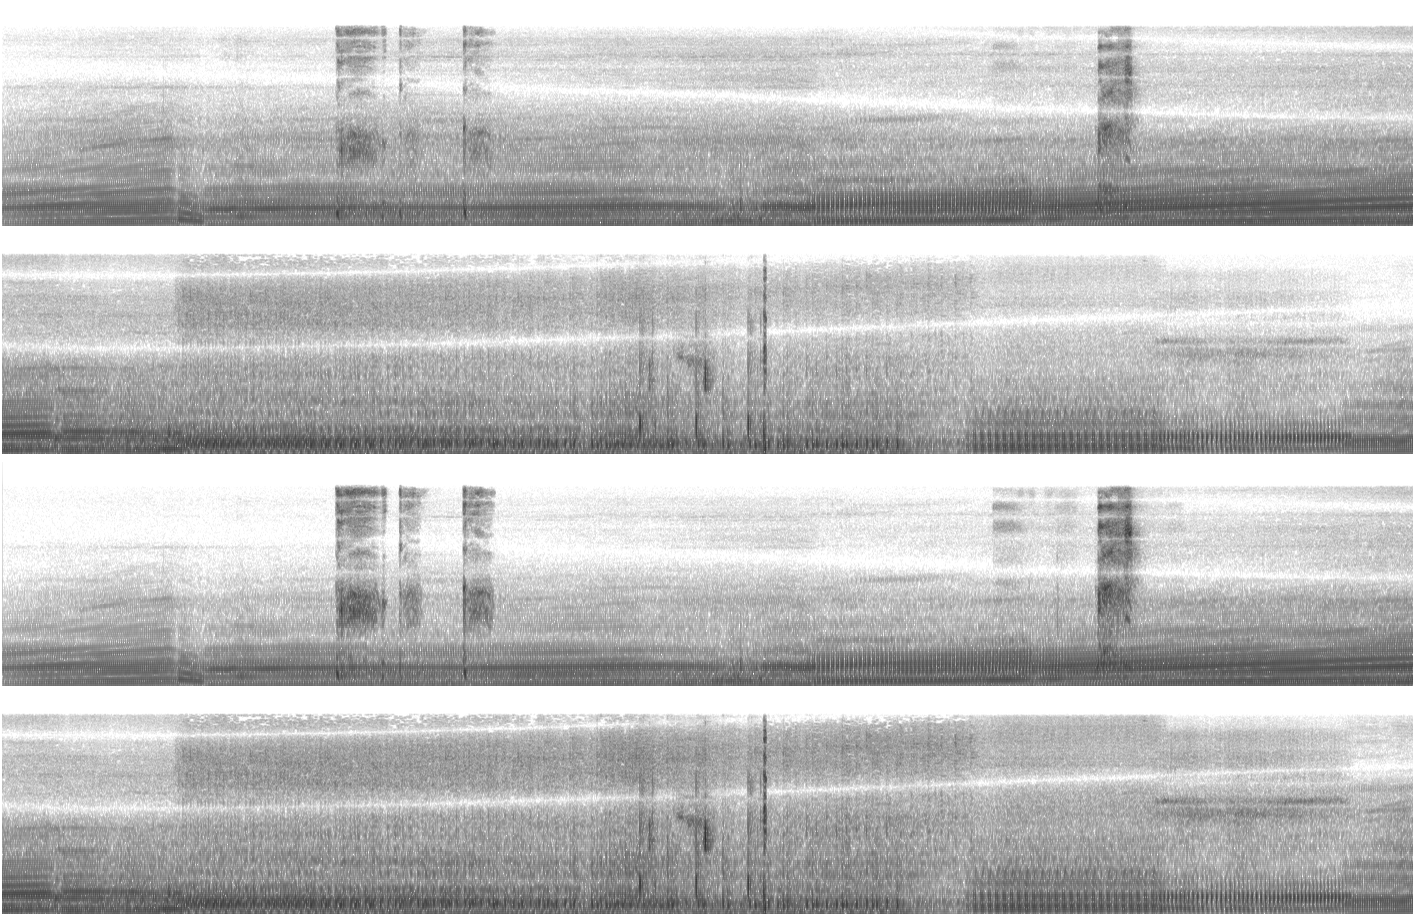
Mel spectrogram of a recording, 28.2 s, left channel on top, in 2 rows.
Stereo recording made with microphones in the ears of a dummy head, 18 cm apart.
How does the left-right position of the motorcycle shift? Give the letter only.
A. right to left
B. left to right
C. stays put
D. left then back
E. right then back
B.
